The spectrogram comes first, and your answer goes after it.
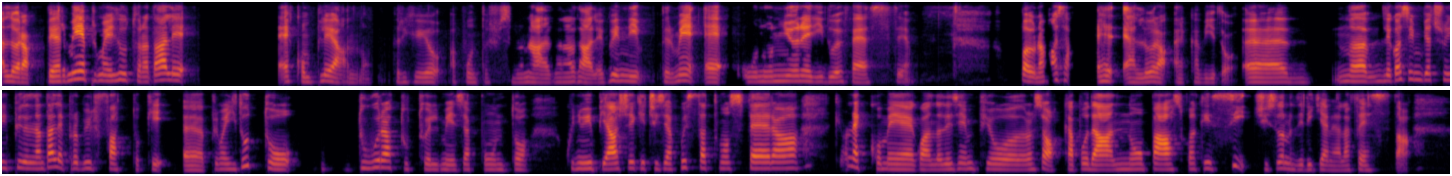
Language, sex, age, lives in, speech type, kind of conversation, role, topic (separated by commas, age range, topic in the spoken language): Italian, female, 25-29, Italy, conversation, unstructured, none, Quale festa culturale ti piace di più e perché?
